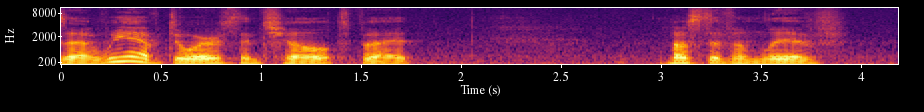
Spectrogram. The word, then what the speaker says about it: Chult: Chult, yeah.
